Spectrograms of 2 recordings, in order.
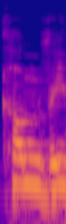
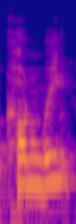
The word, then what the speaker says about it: Conwy: this one it's from convey Brewery or Conway I think it's pronounced and this is a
